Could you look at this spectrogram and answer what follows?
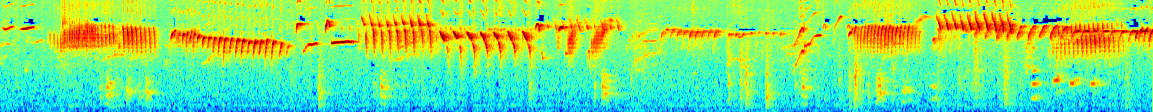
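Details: Canary song for training a young male canary: varied rolling tours, buzzy trills and clipped chirps in bursts, with brief gaps between phrases.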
